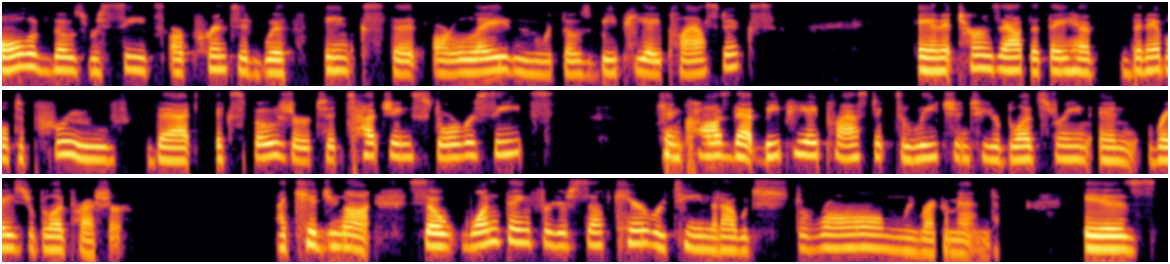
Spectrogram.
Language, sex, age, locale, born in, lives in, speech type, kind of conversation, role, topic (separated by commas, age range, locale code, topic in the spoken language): English, female, 50-54, en-US, United States, United States, conversation, advice, advisor, How can I make time for self-care in my busy schedule?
